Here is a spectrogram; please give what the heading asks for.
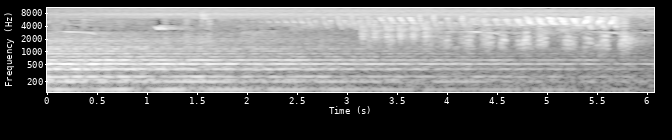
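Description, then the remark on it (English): Ducks call from a nearby pond, their honking tones holding steady while a quick run of higher chirping calls starts midway and ends in a fast, pulsing burst. “Edward could hear the ducks on the pond nearby.”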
